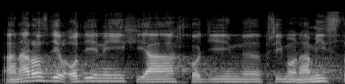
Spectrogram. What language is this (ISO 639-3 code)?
ces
